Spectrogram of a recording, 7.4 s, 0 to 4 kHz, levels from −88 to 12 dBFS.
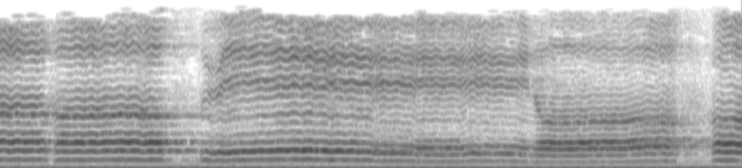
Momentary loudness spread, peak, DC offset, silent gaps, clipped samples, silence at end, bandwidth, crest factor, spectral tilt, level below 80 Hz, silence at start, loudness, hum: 8 LU; -10 dBFS; 1%; none; under 0.1%; 0 s; 4 kHz; 14 dB; -8.5 dB/octave; -54 dBFS; 0 s; -25 LUFS; none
